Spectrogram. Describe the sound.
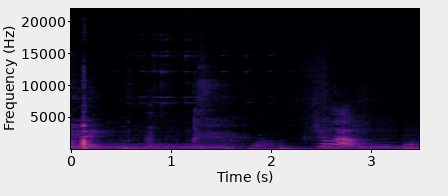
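Dogs yip and whimper in short, high bursts while playing, one at the start and another cluster near the end, over a steady low murmur of voices; one dog is in a pool.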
